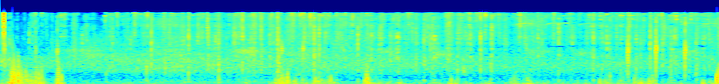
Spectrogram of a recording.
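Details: A mare trotting smoothly, noted as having good brakes and backing up well. Her hooves land as dull, low thumps spaced roughly a second or less apart and unevenly timed, over a steady outdoor hiss with little talking.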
